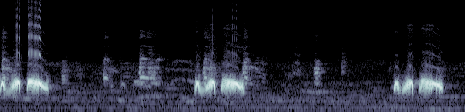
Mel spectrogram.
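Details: Spotted dove coos, used as a lure so other doves will answer. Three phrases about four seconds apart, each a wavering double note and then a held mellow coo. Faint, higher chirps fall between the phrases.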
